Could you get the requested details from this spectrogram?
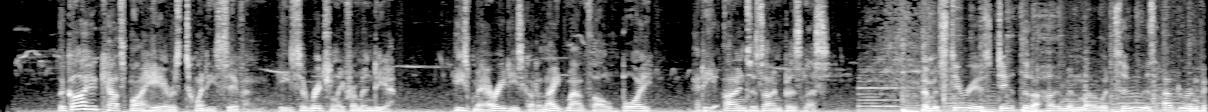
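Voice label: Trustworthy, male, English speaking, New Zealand Voice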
